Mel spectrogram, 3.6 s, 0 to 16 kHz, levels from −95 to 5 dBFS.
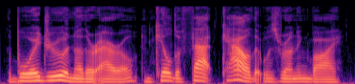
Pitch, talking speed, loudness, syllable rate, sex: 140 Hz, 235 wpm, -20 LUFS, 5.9 syllables/s, female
